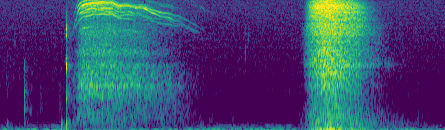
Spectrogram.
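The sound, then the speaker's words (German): Two slow, deep breaths, soft and airy: a long drawn breath, then after a pause a shorter, stronger rush of air. No talk. “wie oft kannst du zwei oder drei tiefe Atemzüge nehmen? Und noch ein.”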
